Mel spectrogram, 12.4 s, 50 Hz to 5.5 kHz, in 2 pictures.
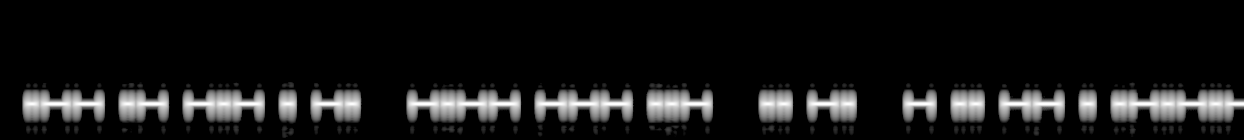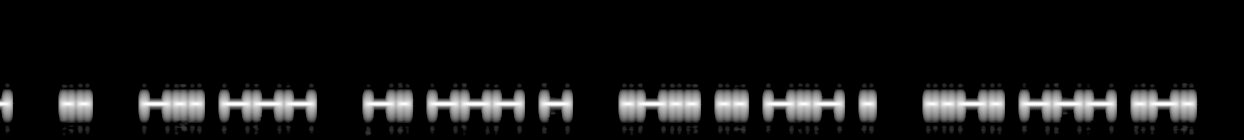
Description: Morse code, heard as a keyed tone, about 30 wpm, 600 Hz. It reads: WAKEN YOU IN TIME. I DO NOT LIKE FOR
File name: the old man and the sea / the old man and the sea 1 30wpm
